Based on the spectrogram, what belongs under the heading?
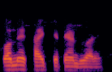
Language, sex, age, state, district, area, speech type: Maithili, male, 18-30, Bihar, Samastipur, rural, conversation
